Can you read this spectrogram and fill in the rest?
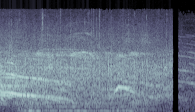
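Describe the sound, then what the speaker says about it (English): A baseball stadium crowd cheers and applauds during an Olympic qualifier game between Venezuela and the USA, a loud, dense roar with whistles and whoops, a broadcast voice over it, cutting off abruptly near the end. "look at Todd Frazier firing up the crowd behind the plate"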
